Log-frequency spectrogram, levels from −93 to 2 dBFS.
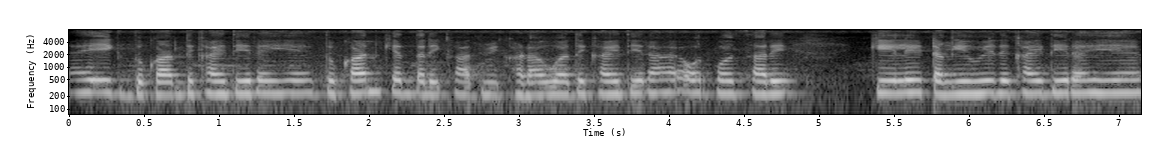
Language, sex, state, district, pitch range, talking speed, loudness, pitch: Hindi, female, Chhattisgarh, Korba, 230-245 Hz, 235 wpm, -26 LUFS, 235 Hz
